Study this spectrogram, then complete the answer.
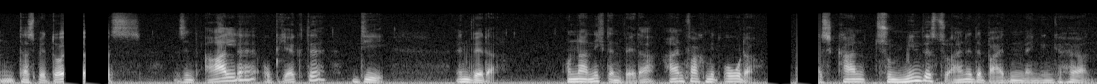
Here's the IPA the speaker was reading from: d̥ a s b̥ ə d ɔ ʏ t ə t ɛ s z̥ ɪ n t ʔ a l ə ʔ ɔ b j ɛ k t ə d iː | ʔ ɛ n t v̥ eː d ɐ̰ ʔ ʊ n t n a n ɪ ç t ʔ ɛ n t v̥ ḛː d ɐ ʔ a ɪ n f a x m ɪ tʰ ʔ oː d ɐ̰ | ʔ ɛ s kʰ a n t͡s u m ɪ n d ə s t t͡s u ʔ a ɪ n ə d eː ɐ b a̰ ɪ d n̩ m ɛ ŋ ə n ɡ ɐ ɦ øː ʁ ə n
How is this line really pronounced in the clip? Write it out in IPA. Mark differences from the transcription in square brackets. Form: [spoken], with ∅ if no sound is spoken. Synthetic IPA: d̥ a s b̥ ə d ɔ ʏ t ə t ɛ s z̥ ɪ n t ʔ a l ə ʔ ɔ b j ɛ k t ə d iː | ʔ ɛ n t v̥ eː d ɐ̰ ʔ ʊ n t n a n ɪ ç t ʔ ɛ n t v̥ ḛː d ɐ ʔ a ɪ n f a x m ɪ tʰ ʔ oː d ɐ̰ | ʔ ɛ s kʰ a n t͡s u m ɪ n d ə s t t͡s u ʔ a ɪ n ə d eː ɐ b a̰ ɪ d n̩ m ɛ ŋ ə n ɡ [ə] ɦ øː ʁ ə n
